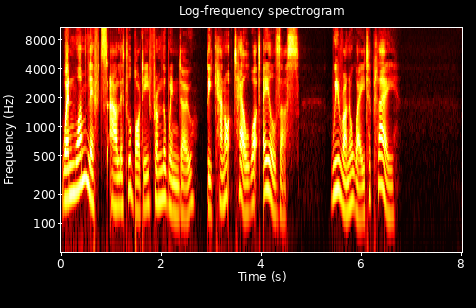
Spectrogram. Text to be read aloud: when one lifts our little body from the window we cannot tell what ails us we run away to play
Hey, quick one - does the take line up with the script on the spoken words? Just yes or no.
yes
